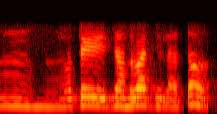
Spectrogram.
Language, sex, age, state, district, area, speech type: Odia, male, 45-60, Odisha, Nuapada, urban, conversation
